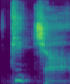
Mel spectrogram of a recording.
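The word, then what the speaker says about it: ピッチャー: So catcher is pronounced catcha or pitcher is picha or strike is sutiku.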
